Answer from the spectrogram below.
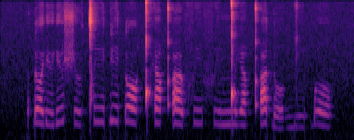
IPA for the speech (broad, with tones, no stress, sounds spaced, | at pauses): ɗ ʌ˧ ɾʲ ɯ˩˧ ɾʲ ɯ˥ ʃ ɯ˧˩ ǀ i˥ ɗ i˥ ɗ ɔ˥˧ ǃʰ ɛ˥ qʼ ɯ˥˧ f i˥ f i˥ ŋ͡ǃ i˥ qʼ ə˥ ɗ o˩˧ ɡ i˧ ɓ o˥˧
